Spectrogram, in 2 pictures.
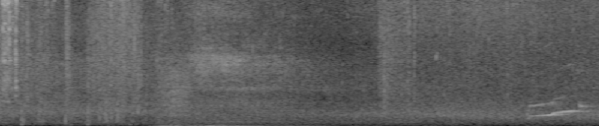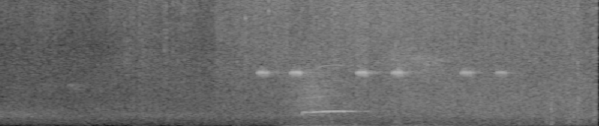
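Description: Dry grass rustles as someone moves through it.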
